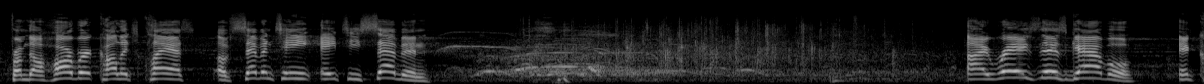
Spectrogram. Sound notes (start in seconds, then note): 4.4 attendees cheers and claps; 4.5 chuckles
